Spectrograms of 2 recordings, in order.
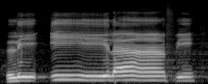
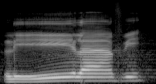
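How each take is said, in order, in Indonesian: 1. Ada jeda glotal yang jelas memisahkan li dan ilafi. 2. Li dan ilafi menyatu tanpa jeda. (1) "Jadi harus jelas" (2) "bukan lilafi"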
